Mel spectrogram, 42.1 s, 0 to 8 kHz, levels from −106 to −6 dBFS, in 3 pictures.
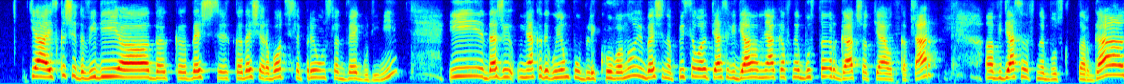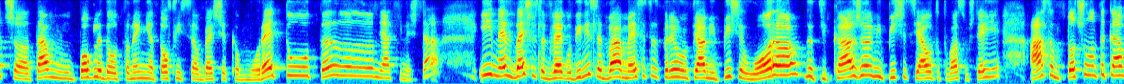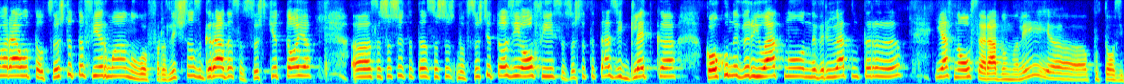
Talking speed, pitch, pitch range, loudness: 150 wpm, 260 Hz, 225-295 Hz, -25 LUFS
